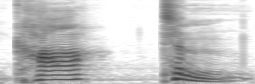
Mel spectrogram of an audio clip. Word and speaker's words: cotton: Cotton. Cotton. Cotton. Cotton. So, so say it slowly. Cotton. Cotton. Cotton with a hard T. And the more you speed it up, those hard T's get cut in half.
